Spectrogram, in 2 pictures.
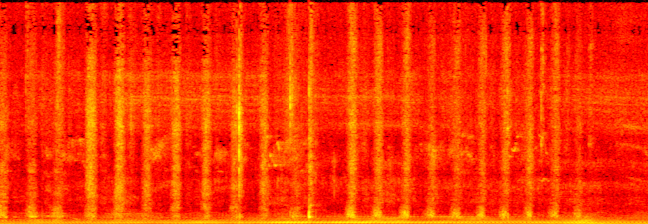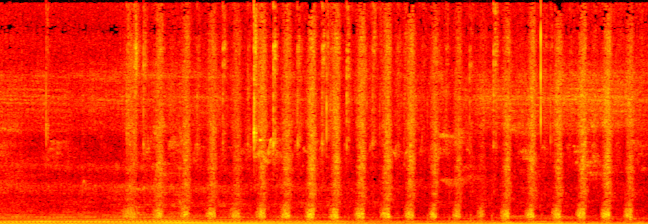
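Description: Honeybees buzzing in a steady hum around an open hive, with a regular series of sharp clicks, about three a second, that stops for a couple of seconds in the middle and then starts again.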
